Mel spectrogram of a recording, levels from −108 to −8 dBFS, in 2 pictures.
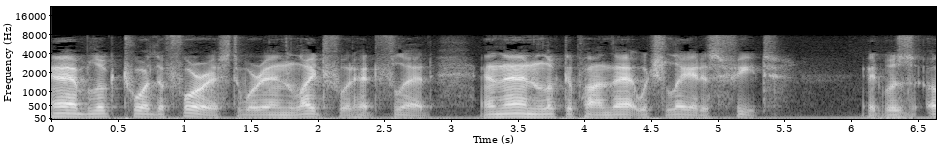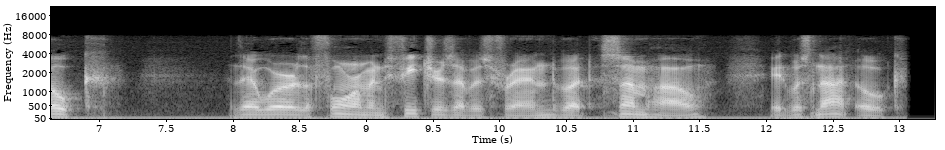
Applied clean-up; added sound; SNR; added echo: none; none; none; none.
